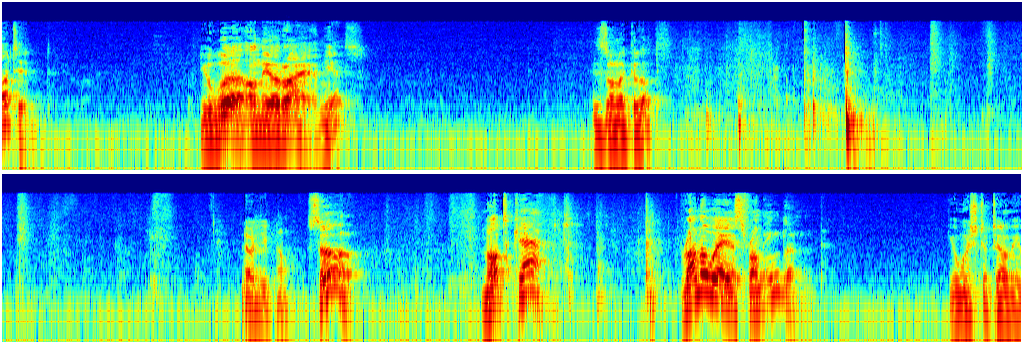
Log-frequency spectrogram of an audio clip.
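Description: A man speaks quietly and seriously nearby, with pauses.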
